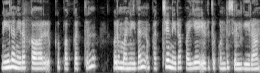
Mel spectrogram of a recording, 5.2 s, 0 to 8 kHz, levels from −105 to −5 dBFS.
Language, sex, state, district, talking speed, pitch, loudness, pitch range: Tamil, female, Tamil Nadu, Nilgiris, 140 wpm, 220 Hz, -16 LUFS, 205-235 Hz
